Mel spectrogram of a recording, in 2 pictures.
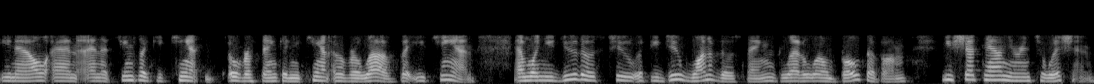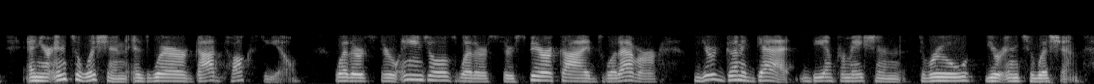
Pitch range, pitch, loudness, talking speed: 155-185 Hz, 165 Hz, -22 LUFS, 185 wpm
